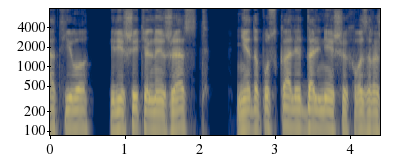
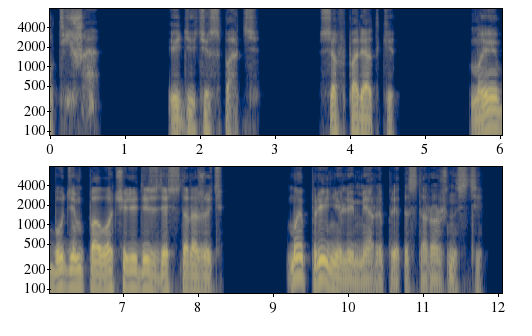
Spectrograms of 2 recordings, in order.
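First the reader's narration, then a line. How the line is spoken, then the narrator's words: Whisper. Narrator (Russian): прошептал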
